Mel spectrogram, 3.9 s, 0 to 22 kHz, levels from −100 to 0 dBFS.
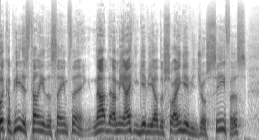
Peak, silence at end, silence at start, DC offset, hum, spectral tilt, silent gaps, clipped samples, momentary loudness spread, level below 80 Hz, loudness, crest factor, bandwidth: -4 dBFS; 0.2 s; 0 s; under 0.1%; none; -5.5 dB/octave; none; under 0.1%; 7 LU; -56 dBFS; -24 LUFS; 18 dB; 17.5 kHz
